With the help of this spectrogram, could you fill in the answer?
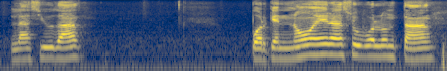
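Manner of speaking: loud, rising sermon climb; fervent preaching. Acted. Pastor pressing the point on his flock, in loud fervent preaching. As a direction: preach it out to the congregation, full force. Preacher builds to full force.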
